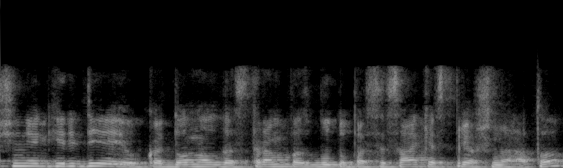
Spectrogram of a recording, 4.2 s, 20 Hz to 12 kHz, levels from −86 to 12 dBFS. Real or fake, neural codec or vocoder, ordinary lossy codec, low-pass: fake; codec, 16 kHz, 8 kbps, FreqCodec, smaller model; AAC, 48 kbps; 7.2 kHz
